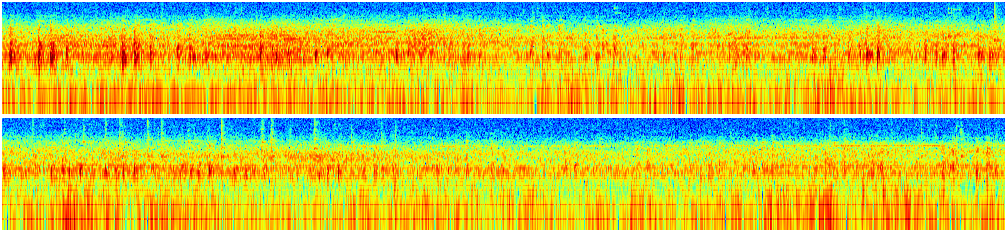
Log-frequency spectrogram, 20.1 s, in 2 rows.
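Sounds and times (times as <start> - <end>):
diesel railcar running past: 0.0 - 20.0
wheels clicking over rail joints: 0.0 - 20.0
sharp ticks: 8.4 - 14.1.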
